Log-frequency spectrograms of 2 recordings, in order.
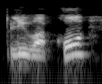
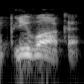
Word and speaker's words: Плевако: Однако избрал юридическую карьеру, стал вскоре помощником присяжного поверенного, потом сам стал присяжным поверенным, работал с таким знаменитым адвокатом, как Плеваков, Такое ударение, кстати, дает Википедия. Я сам и все мои знакомые всегда делали ударение «плевака».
